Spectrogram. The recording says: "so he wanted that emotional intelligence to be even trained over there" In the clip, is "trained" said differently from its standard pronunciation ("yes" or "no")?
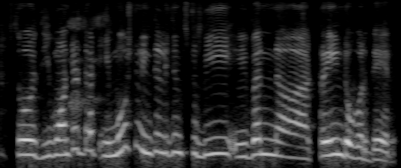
no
